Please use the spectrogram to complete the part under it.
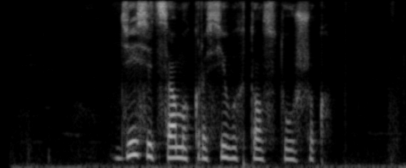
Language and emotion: Russian, neutral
